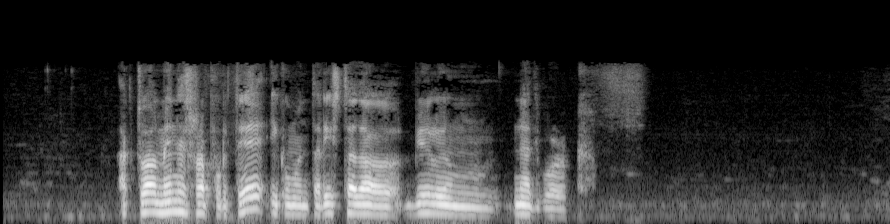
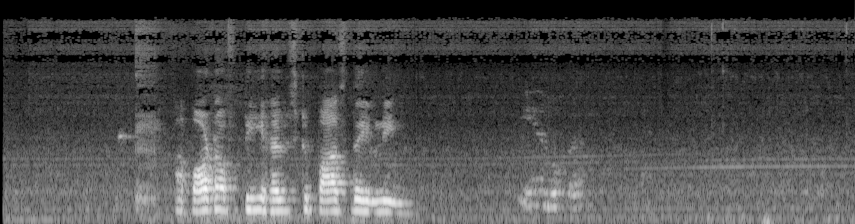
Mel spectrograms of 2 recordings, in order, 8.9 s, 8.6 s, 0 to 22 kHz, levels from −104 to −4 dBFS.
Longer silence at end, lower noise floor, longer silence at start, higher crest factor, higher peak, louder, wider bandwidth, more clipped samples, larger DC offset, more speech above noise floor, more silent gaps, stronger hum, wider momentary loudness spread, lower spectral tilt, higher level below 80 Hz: first, 3.05 s vs 0.85 s; first, -62 dBFS vs -49 dBFS; about the same, 1.2 s vs 1.2 s; about the same, 20 dB vs 22 dB; about the same, -2 dBFS vs 0 dBFS; about the same, -18 LUFS vs -18 LUFS; second, 7.8 kHz vs 16.5 kHz; neither; neither; first, 44 dB vs 31 dB; neither; neither; second, 14 LU vs 24 LU; about the same, -7.5 dB/octave vs -8 dB/octave; second, -56 dBFS vs -50 dBFS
